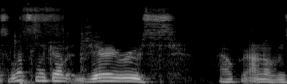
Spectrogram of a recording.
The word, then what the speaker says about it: Reuss: Russ or Roos. Race. Large guy. 6'5", 227. From St. Louis, Missouri. Let's see. Not Mary. Jerry. Yeah, there he is. American baseball player. Royce. Pronounced Royce.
